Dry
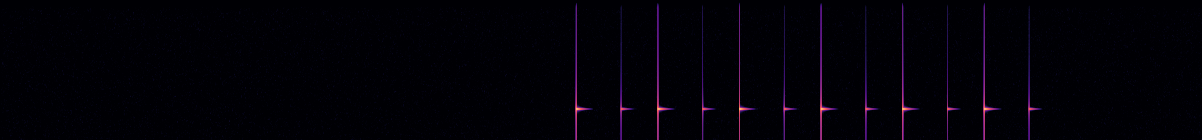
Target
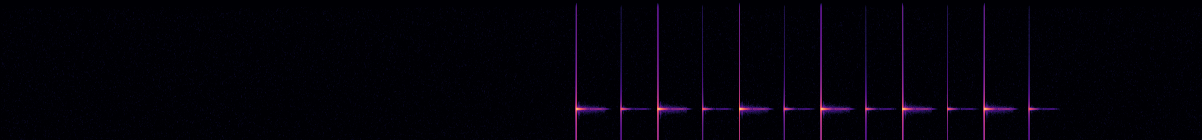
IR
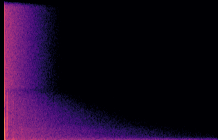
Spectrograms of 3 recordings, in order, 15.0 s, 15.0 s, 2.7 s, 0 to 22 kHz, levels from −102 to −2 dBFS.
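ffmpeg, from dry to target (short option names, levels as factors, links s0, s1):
-filter_complex "[0:a]asplit=2[s0][s1];[s1]asuperpass=centerf=4800:order=4:qfactor=4.7[s2];[1:a]atrim=start_sample=2205,afade=t=out:st=0.41:d=0.01,atrim=end_sample=18522[s3];[s2][s3]afir=irnorm=-1:irlink=0,volume=0.0376[s4];[s0][s4]amix=inputs=2:normalize=0"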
